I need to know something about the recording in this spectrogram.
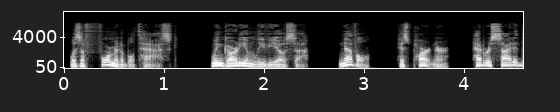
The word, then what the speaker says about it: Wingardium Leviosa: "It's Wingardium Leviosa, not Wingardium Leviosar. The Leviosa must be pronounced long and clear.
